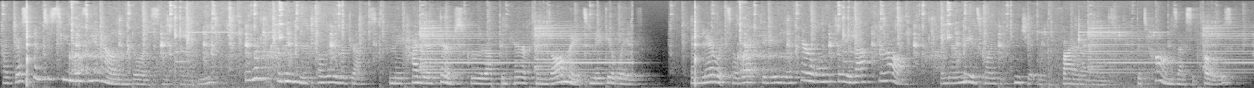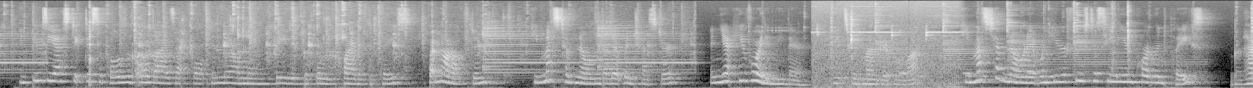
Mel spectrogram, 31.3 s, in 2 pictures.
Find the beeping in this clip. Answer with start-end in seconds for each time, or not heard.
1.9-3.5, 12.9-14.6, 25.8-27.8.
